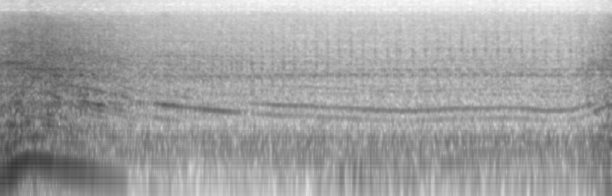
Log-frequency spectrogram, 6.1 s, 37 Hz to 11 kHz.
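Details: Opel Corsa D 2011, 1229 cc 63 kW/86 PS petrol engine A12XEL, 150,980 km: engine drops from a rev back to idle with a sharp, regular knocking under the hum from the engine bay; diagnosed connecting rod bearing failure (rod knock).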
